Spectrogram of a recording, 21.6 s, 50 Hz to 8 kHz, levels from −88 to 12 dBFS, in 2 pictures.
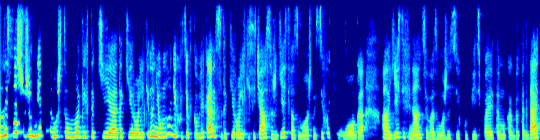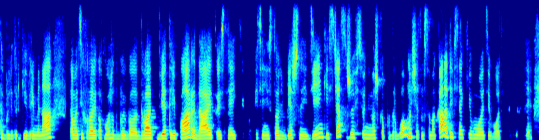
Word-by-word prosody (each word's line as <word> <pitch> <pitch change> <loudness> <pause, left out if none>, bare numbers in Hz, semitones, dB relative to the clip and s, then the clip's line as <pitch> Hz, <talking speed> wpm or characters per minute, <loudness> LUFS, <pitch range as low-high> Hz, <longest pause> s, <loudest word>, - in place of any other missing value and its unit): ну, 310 +7 +8
знаешь, - - +3
уже 335 - +4
нет, 340 +6 +3
потому 275 -3 -1
что 275 -2 -3
у 245 - -1
многих 260 +1 0
такие 245 -1 +2
такие 235 0 -1
ролики, 230 0 -1
ну, 285 - +4
не 265 -4 +6
у - - +1
многих, 310 - -1
у - - -7
тех, 220 0 -3
кто 220 - -5
увлекается, 245 +3 +2
такие 220 0 -4
ролики 215 -1 -3
сейчас 215 0 -1
уже 180 -2 -9
есть 245 +1 -3
возможность, 165 -1 -8
их 225 - -9
очень 195 -6 -13
много, 170 -1 -3 0.3
а, 200 -2 +2
есть 235 +6 -3
и - - -5
финансовая 185 -4 -3
возможность 175 +1 -8
их 190 - -10
купить, 170 0 -14
поэтому, 180 0 -6
как 175 -2 -9
бы, 180 - -9
тогда 185 +4 +4
это 215 -2 -3
были 180 +1 -7
другие 180 0 -6
времена. 180 +6 +2 0.3
Там 180 +2 -2
этих 200 +2 -4
роликов, 195 -1 +1
может 185 -1 -6
быть, 180 +1 -4
было 175 0 0
2 190 +3 +8
2-3 205 +2 +3
пары, 210 +4 +7
да, 175 +2 +5
и, 185 - +1
то - - -16
есть, 175 +1 -7
найти, 180 -1 -7
купить- 200 0 -17
они 175 0 -5
стоили 175 -1 -4
бешеные 175 0 -3
деньги. 195 +5 -3
Сейчас 275 +11 -1
уже 220 +1 +1
всё 220 -1 -9
немножко 195 -1 -2
по-другому. 175 - -1
Щас 190 -6 -7
там 170 - -10
самокаты 195 +8 +3
всякие 205 -3 -8
в - - -10
моде, 175 -2 -5
вот, - - -8
в 360 - -41
смысле, - - -15
195 Hz, 210 wpm, -24 LUFS, 180-235 Hz, 0.3 s, ну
